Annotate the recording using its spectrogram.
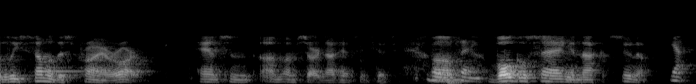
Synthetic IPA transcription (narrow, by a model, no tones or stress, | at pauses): ətˡlistsʌ̃mʌvðɪspʰɹ̥aɪə˞ɑ̰ɹt̚ | hæ̃nsɨ̃na̰ɪ̃mãɪ̃msɑɹinət̚hæ̃nsn̩kʰɛʌvoʊɡl̩ˠsæ̃ŋɨ̃nːəkɨtsʉ̃nə̰ | j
